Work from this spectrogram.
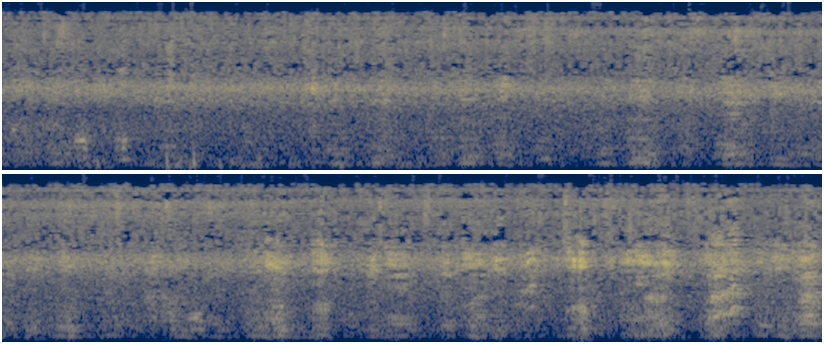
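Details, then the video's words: Newly born native piglets at a backyard breeding farm in Balamban, Cebu, Philippines: a steady, dense wash of high-pitched squealing, with sharper, louder squeals clustering in the second half and brief background voices. "newly born piglets"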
